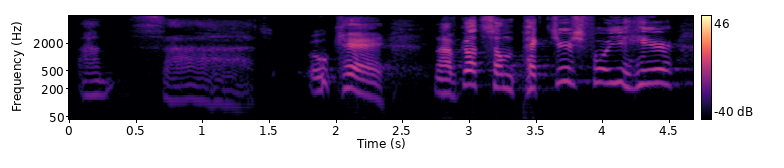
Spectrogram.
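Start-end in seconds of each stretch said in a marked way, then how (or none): 0.1-1.4 low, soft sad voice. Shown as a demonstration. Showing the children how sad sounds, low and soft. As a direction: say it quietly and low, downcast. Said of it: "adults, let's try it".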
